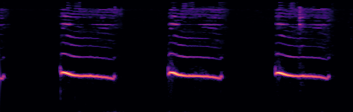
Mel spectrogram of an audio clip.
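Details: Great barbet in Asia uttering three loud, long plaintive wailing notes, each opening with a brief higher onset then held and slightly falling, about one per second, in near silence.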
